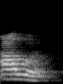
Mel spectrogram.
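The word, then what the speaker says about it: hour: बोला और अवर और जो साउंड हमें सुने देता है वह कॉन्सोनेंट साउंड नहीं है बल्कि वोवेल्स साउंड है हा वहां पर साइलेंट है इसलिए हमने एन ओवर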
